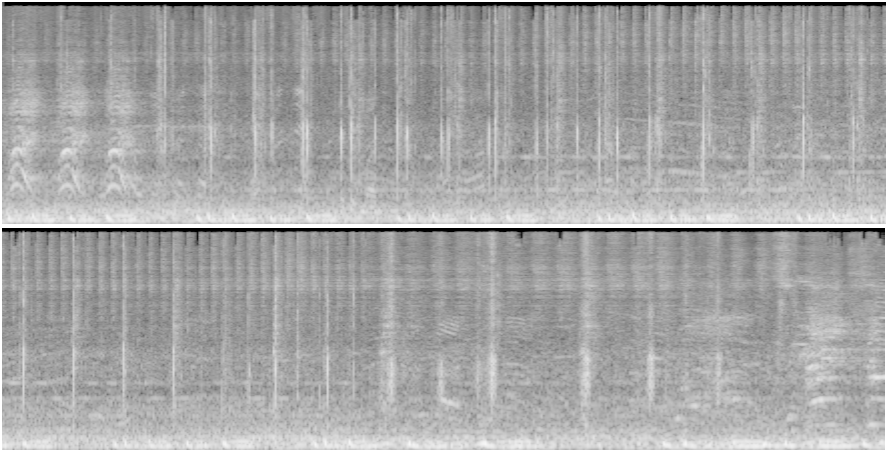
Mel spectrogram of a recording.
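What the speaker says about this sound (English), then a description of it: "Now everybody clap your hands." A street performance crowd claps hands in a steady rhythm alongside loud, pounding music, with the claps sharp and regular over a busy outdoor backdrop.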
